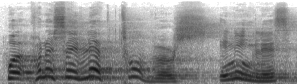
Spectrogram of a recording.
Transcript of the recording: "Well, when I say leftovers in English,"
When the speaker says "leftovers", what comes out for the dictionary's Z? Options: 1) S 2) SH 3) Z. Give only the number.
1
